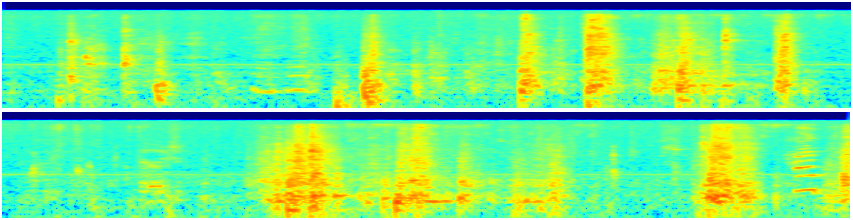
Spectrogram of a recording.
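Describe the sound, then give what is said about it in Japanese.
A drawer is pulled out with a series of scraping, clattering bursts spread across several seconds, mixed with intermittent voices talking. “この引き出し。ちょっと抜きなさい。”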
